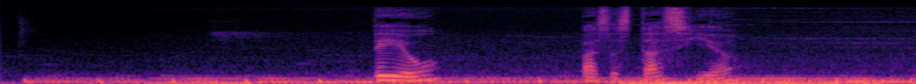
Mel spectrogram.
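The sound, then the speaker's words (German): A mobile phone vibrates with a steady, low buzzing hum in repeated short pulses throughout, while a couple of voices speak briefly over it. “Das ist ein Handy.”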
